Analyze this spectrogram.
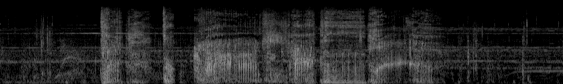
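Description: A knife stabs into a body with heavy thuds.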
